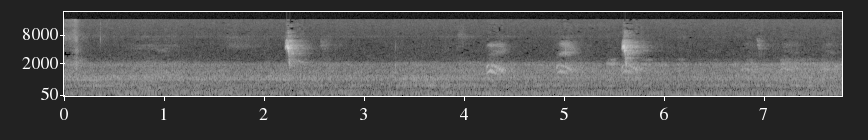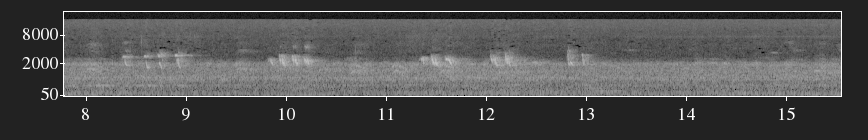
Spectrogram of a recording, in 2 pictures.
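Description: Birds calling: a few short calls around four to six seconds in, then a run of calls from about eight to thirteen seconds, over a steady outdoor background noise, with a couple of sharp ticks.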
